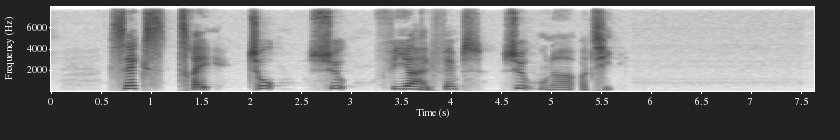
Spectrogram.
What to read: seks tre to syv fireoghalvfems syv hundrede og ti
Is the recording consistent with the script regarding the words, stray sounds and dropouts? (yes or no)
yes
